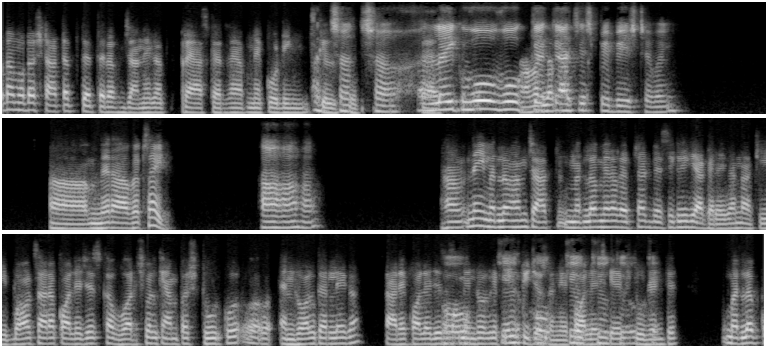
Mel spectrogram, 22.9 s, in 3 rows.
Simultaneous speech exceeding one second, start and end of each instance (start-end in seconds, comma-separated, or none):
3.2-4.4, 19.7-21.9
